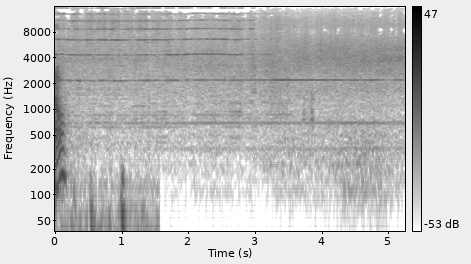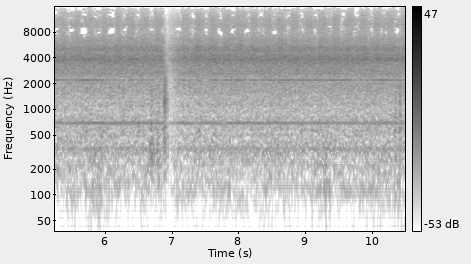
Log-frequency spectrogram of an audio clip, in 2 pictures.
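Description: Steady machine noise, an even whoosh with faint steady tones, that dips briefly about seven seconds in; a light knock about a second in.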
